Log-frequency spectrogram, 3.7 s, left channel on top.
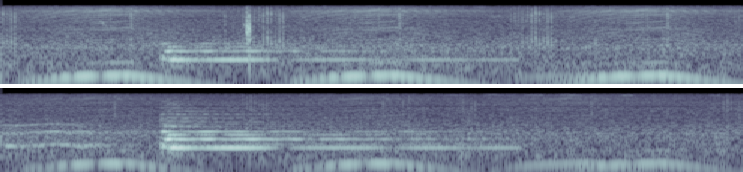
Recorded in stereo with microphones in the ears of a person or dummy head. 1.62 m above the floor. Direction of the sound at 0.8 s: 60° right (ahead or behind).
